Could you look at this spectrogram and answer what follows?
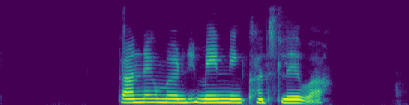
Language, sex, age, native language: Icelandic, female, 8, Icelandic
